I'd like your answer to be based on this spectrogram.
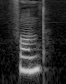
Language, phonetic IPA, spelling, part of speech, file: Czech, [ˈfont], fond, noun, Cs-fond.ogg
- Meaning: fund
